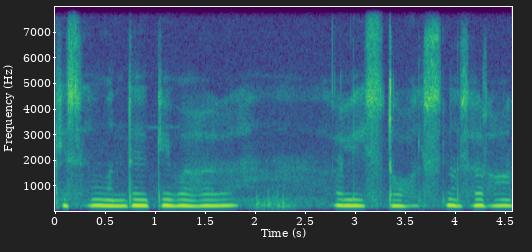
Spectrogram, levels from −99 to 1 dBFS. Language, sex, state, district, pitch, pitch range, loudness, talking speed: Hindi, female, Bihar, Katihar, 230 Hz, 225-235 Hz, -17 LUFS, 80 wpm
